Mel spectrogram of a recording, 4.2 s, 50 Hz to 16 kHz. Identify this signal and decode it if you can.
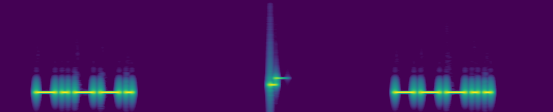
Morse code, heard as a keyed tone, about 25 wpm, 700 Hz. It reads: <KN> 8
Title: Single Character (Letter:Number:Punctuation:Prosign) Alt 25wpm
